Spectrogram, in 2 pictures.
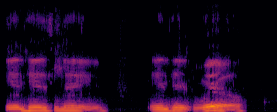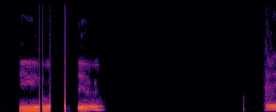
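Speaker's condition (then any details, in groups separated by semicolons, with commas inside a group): Parkinson's disease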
